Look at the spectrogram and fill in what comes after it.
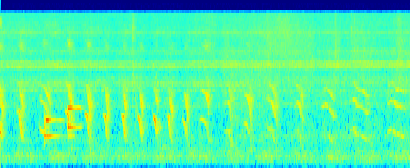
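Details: Pomeranian puppy giving a rapid run of high, downward-sliding whimpering yips, several per second, over a steady low hum.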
